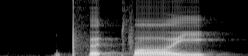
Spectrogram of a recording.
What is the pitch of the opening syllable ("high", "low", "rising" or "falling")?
high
